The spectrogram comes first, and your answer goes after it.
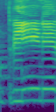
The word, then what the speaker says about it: त्रीणि: पृथिव्याम त्रीणि रत्नानि जलम अन्नम सुभाषितम। यहाँ पर उच्चारण में ध्यान देना है, बच्चे इसको त्रा समझते हैं, त्रा त्रिशूल, जबकि ये त्रा नहीं है, यहाँ पर दो ना है।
